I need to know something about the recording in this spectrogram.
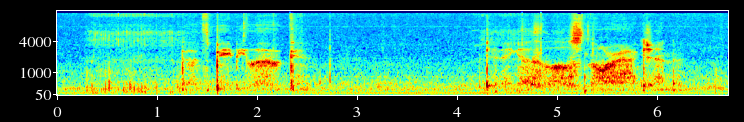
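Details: Quiet snoring from a sleeping cat, recorded with a Flip Video camera: soft, breathy nasal snorts with faint squeaky whistles, two or three per cycle, over a steady low room hum.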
